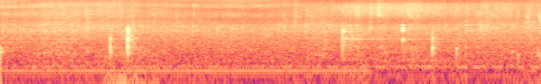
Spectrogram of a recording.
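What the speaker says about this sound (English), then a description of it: "Just give that a little blooming in there. Nice and steady, bloom out your spices." Chili powder and spices bloom in hot oil in a pan, a steady soft sizzle broken by a few light clicks and stirring taps, close and moderately quiet.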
